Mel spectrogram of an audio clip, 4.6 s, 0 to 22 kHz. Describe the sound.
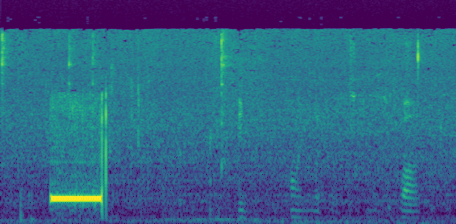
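A keypad tone sounds as 3 is pressed on a hotel phone menu: one loud, steady electronic tone of about half a second that cuts off sharply, followed by faint scattered sounds.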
